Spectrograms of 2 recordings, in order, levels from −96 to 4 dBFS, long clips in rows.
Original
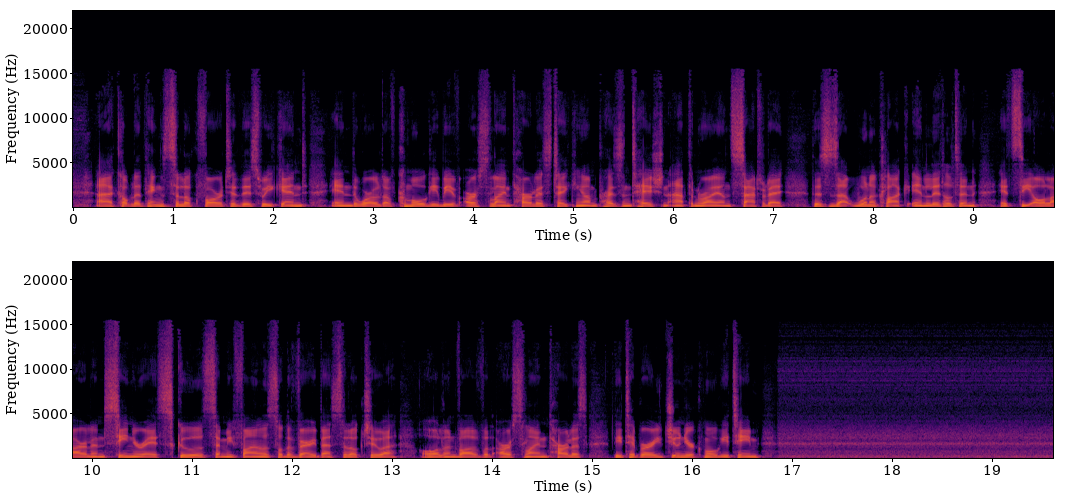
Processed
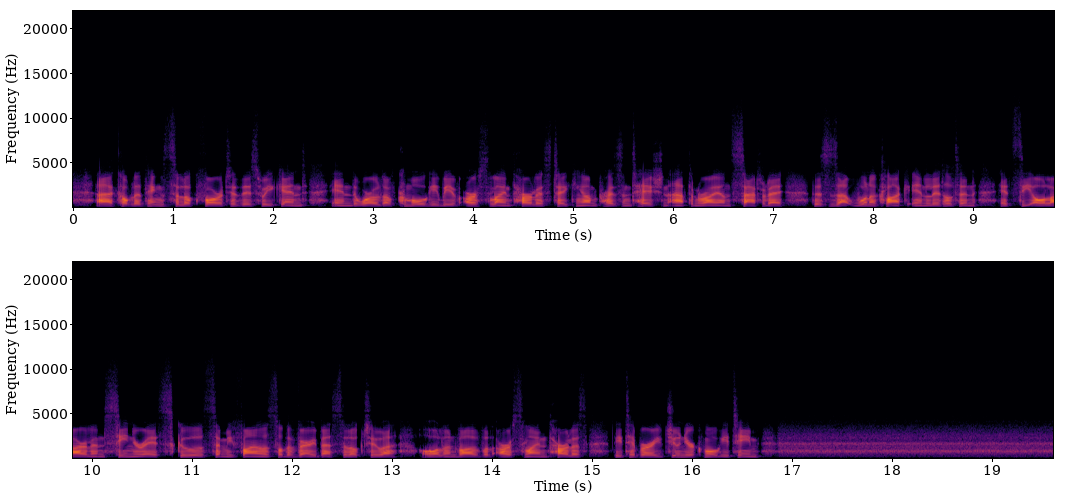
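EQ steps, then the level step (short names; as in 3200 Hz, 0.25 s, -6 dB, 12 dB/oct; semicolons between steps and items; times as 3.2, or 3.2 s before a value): ladder band-pass 930 Hz, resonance 60%; +10.0 dB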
